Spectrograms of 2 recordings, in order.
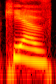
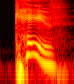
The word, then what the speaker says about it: Kyiv: And you are the founder and the CEO of Ukrainian Patriot, which is a nonprofit based in Kyiv, not Kyiv, not Kiev, but Kyiv.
